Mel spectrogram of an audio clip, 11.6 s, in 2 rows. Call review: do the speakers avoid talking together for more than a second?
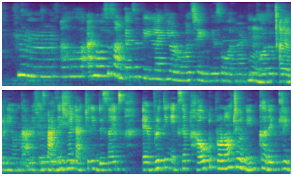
No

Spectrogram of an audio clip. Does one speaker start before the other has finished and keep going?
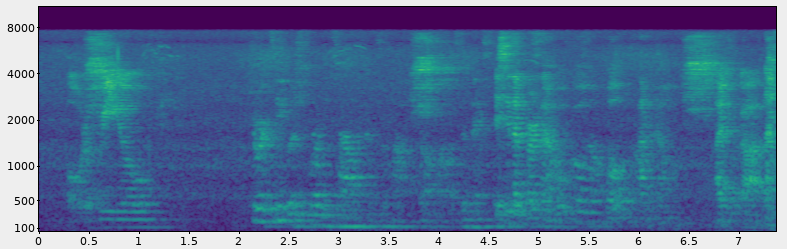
Yes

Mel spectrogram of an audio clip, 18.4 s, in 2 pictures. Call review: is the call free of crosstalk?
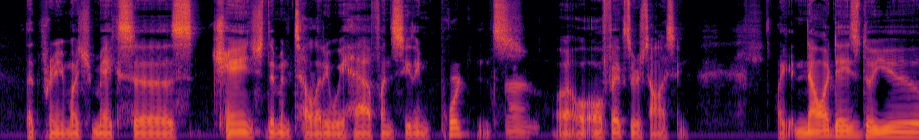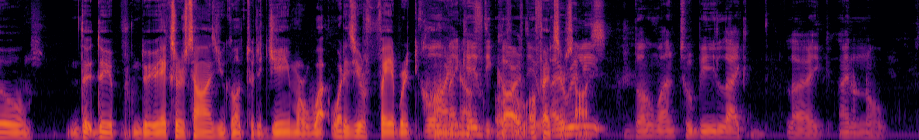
No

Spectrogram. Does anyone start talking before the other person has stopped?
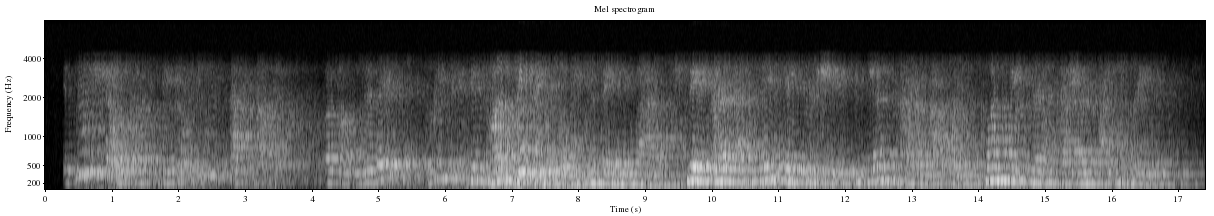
Yes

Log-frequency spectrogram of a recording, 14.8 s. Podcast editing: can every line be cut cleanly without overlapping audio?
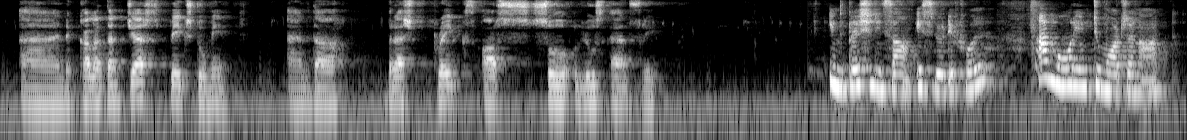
Yes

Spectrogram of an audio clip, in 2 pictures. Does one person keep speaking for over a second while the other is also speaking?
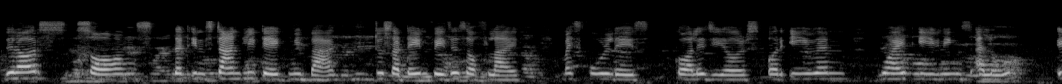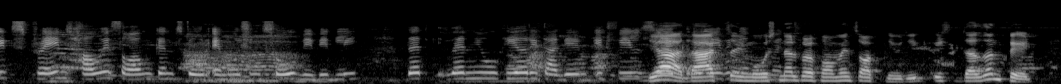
Yes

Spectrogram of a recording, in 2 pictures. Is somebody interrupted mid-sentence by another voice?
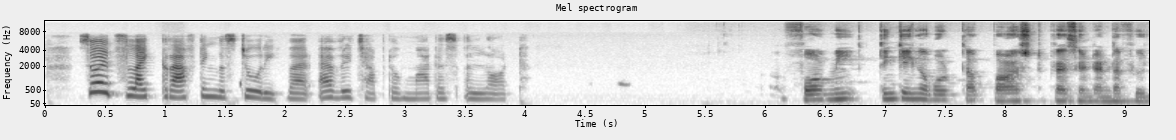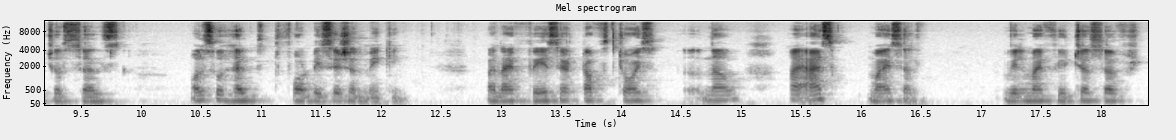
No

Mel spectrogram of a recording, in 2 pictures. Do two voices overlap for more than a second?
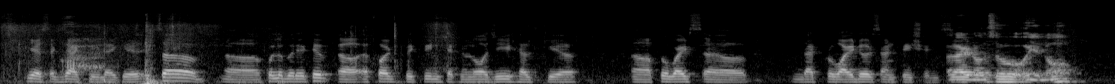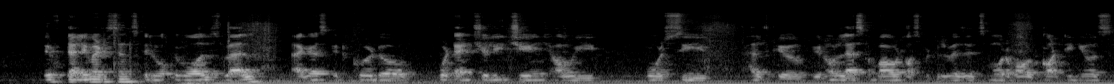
No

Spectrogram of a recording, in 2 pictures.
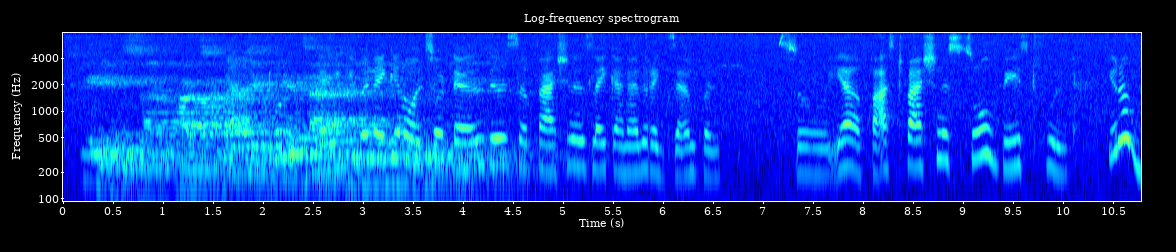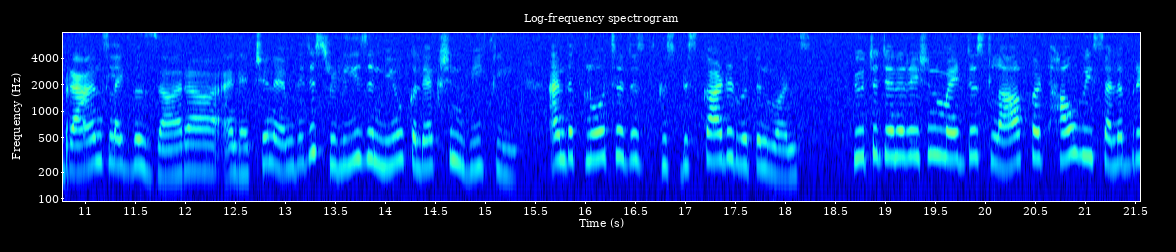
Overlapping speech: Yes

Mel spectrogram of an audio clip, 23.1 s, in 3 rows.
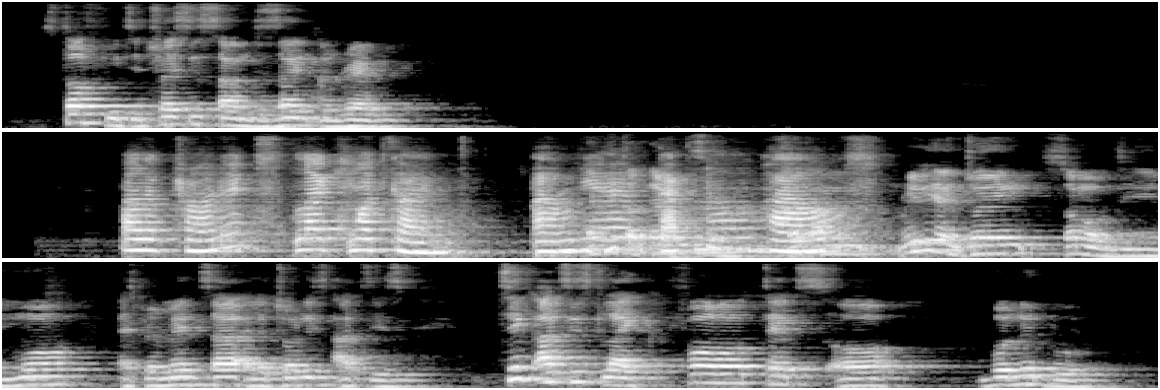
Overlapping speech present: Yes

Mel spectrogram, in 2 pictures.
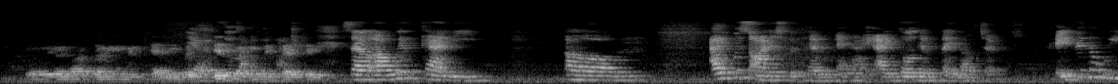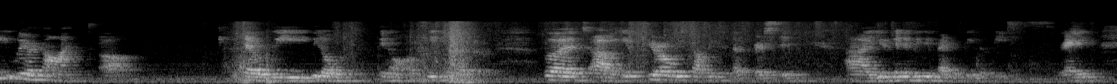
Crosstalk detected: Yes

